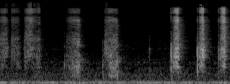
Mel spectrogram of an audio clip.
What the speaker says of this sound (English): I will just take a sanding block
